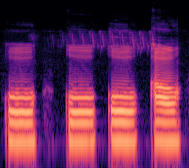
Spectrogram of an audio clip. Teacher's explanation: तो वृत्ताकार जो होता है वृत्तमुखी होता स्वर होता है। उच्चारण करने पर ओष्ठों का आकार गोल हो जाता है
